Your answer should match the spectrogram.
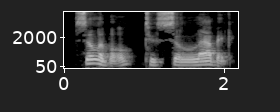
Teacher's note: Notice the stress shift from first syllable to second syllable. We have L-E to I-C ending plus the sound change.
